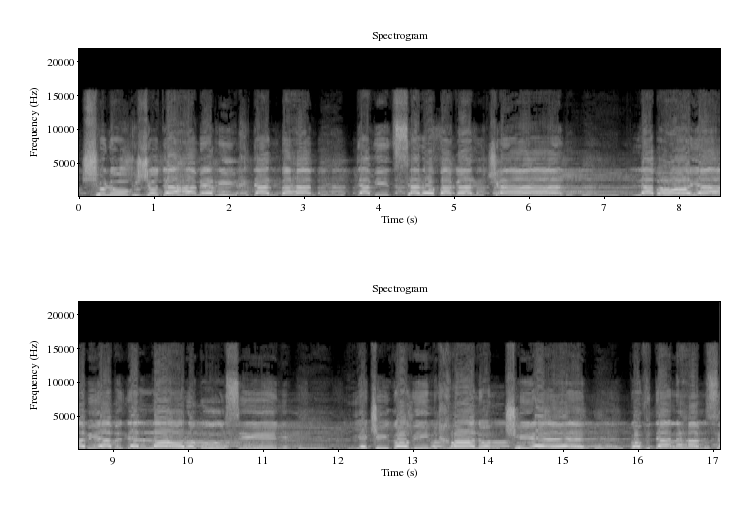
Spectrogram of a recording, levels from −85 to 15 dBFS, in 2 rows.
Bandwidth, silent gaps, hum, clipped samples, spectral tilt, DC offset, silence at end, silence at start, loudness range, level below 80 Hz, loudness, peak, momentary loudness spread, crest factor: 16 kHz; none; none; under 0.1%; -1.5 dB/octave; under 0.1%; 0 s; 0 s; 3 LU; -66 dBFS; -15 LUFS; -4 dBFS; 13 LU; 10 dB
